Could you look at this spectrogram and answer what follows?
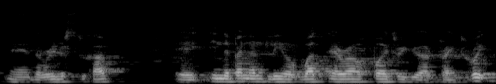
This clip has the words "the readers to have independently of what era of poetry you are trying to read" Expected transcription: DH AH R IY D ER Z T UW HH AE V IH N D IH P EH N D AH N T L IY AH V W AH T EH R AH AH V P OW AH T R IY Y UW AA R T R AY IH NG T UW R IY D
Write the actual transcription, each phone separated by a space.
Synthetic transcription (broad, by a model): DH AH R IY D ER S T UW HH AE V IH N D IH P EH N D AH N T L IY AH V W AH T EH R AH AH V P OW AH T R IY Y UW AA R T R AY IH NG T UW R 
